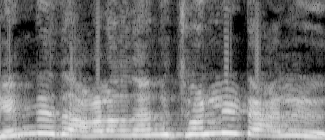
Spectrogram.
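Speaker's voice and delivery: loud, high-pitched demand; exasperated. Acted. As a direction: insist on an explanation at top voice. Exasperated at the bride's vague crying. (எரிச்சலோடு கத்தல்)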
